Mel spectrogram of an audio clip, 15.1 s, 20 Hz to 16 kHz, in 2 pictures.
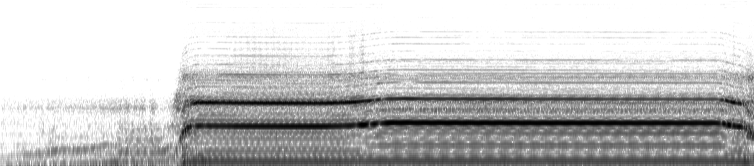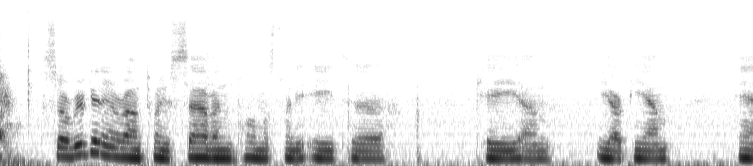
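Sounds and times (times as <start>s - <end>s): electric motor whine: 0.1s - 7.8s.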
